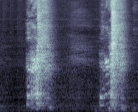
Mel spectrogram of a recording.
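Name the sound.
sneeze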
